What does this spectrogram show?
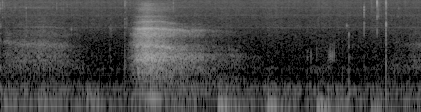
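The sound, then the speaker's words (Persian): A woman draws one loud, heavy breath, a breathy rush that swells and slowly fades, followed by a few faint, quieter breaths in an otherwise hushed setting. “صدای نفسهای ماتیلدا بلندتر شد”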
